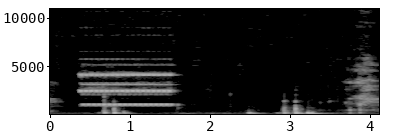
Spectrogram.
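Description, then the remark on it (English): A telephone rings with an incoming call in one sustained electronic trill lasting about a second, fairly loud, followed by scattered low thumps and brief murmured voice sounds. “Sorry about the ringing phone.”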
